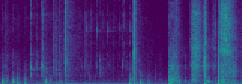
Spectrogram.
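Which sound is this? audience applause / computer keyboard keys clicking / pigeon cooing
computer keyboard keys clicking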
